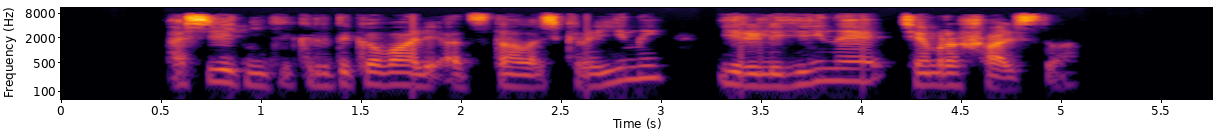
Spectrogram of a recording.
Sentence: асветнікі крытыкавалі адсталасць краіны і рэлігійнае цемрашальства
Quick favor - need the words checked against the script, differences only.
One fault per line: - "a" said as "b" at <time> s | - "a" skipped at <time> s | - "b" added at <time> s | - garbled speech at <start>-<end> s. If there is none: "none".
none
